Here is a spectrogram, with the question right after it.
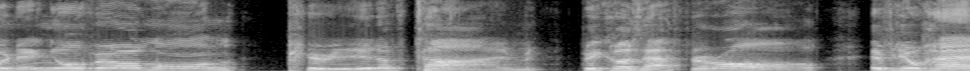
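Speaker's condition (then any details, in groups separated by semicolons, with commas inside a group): Cerebral palsy; spastic quadriplegic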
